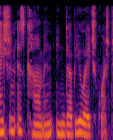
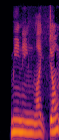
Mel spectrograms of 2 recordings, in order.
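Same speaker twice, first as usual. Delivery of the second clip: plain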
